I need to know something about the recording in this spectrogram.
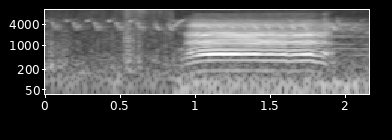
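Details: A lamb grazing in a green forest gives one clear bleat, nearly a second long, steady and quavering with strong harmonics. Soft high bird chirps come just before it.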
